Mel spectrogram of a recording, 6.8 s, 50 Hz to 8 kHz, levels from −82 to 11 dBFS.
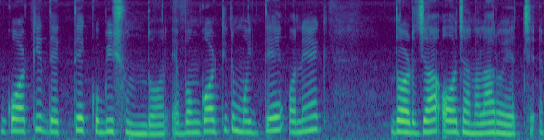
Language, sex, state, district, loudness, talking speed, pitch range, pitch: Bengali, female, Assam, Hailakandi, -17 LUFS, 105 wpm, 215-250 Hz, 230 Hz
